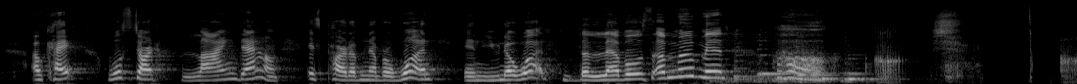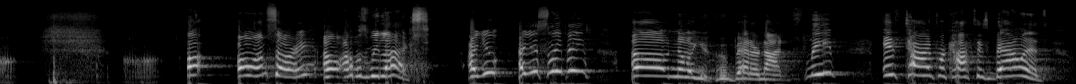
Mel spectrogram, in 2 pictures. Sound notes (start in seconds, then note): 8.7 snoring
